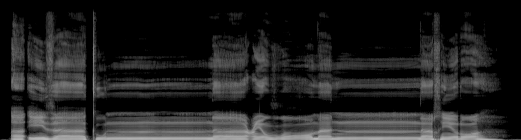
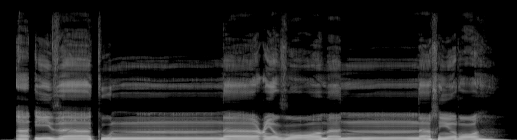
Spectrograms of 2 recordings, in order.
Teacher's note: tanwin bertemu dengan nun, disebut dengan idgham bi gunnah, kita panjangkan suara gunnahnya.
